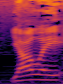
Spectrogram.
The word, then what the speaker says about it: Yahweh: And so Yahweh is the, the closest uh, sort of approximation we can get because it was not uh, really said. Um, but that's, that's pretty much what we think how you would pronounce it.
